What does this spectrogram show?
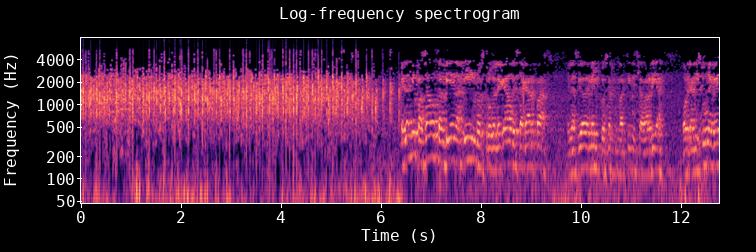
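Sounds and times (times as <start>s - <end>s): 
crowd applauding loudly: 0.0s - 7.0s
speech: 6.8s - 12.7s.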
